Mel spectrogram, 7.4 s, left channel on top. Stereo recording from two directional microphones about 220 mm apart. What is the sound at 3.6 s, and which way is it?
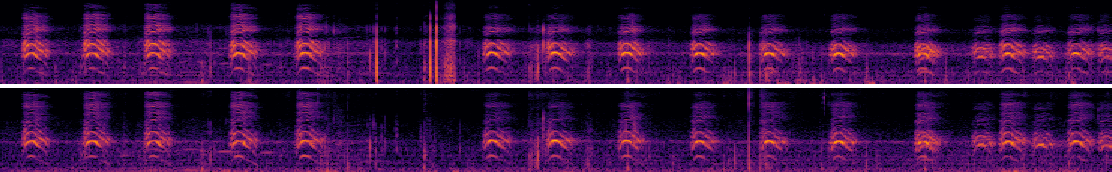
Crow, 30° left (ahead or behind).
